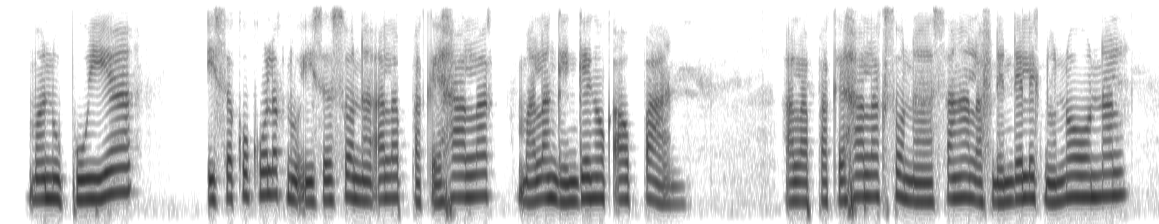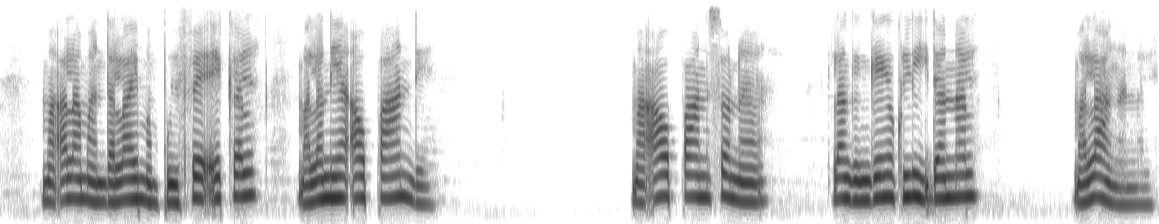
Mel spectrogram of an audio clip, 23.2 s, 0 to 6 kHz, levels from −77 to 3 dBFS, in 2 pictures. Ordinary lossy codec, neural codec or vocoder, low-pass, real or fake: none; none; 5.4 kHz; real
